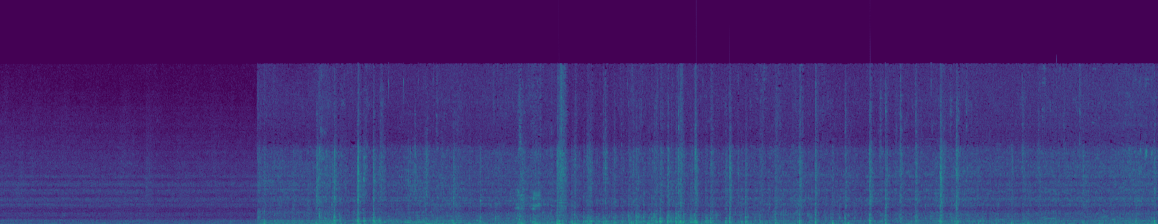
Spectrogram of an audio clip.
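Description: Indian Railways passenger coach running along the track, heard from its open doorway: a steady rumble of wheels on rail, with frequent clicks and clatter as the wheels pass over rail joints. About five seconds in, the sound jumps suddenly louder and stays that way.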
